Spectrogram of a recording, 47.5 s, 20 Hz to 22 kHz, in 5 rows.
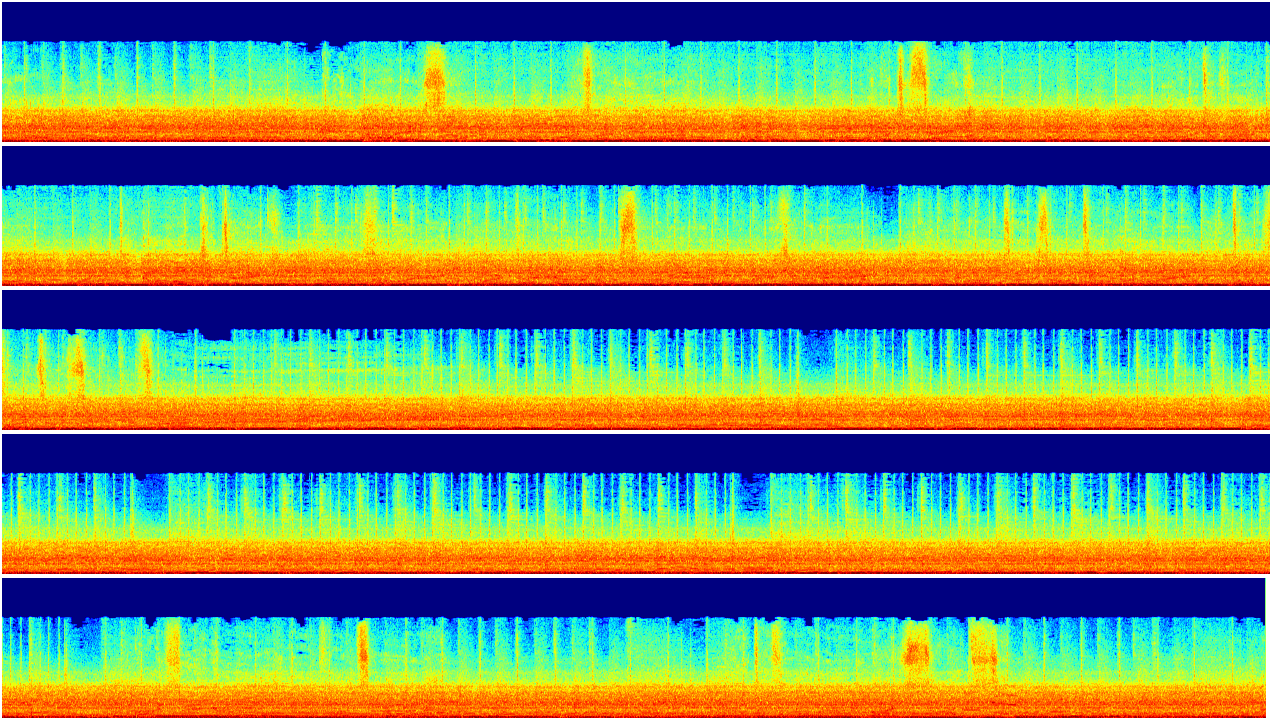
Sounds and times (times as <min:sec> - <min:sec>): Electric guitar: 0:00.0 - 0:47.5.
